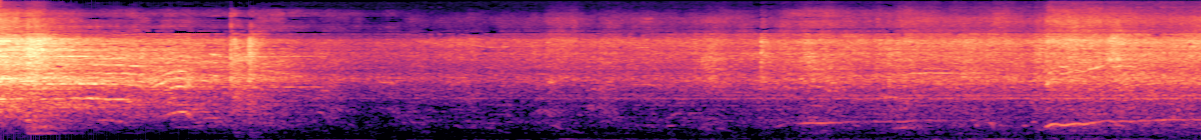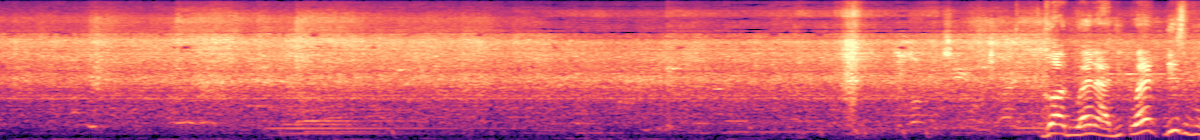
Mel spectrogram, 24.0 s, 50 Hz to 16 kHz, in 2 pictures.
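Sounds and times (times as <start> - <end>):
hiss-like crowd noise: 0.0 - 24.0
faint voices: 1.7 - 24.0.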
